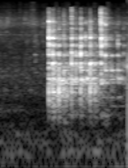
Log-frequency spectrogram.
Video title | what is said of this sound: CHANA FRIES RECIPE -- AALOO FRIES BHOOL JAO CHANA FRIES BNALO--Damaka Recipe | यह देख आवाज से पता चल रहा है इतनी कुरकुरी हो गए हैं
